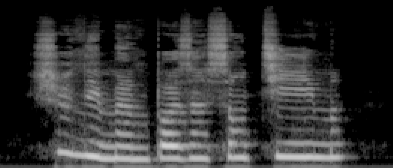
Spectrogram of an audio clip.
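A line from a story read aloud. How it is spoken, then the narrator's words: Sad reply. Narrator (French): répondit Pinocchio tristement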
